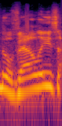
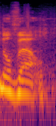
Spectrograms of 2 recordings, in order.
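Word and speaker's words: Nouvelles: glassa here uh they and I call them nolles I I you know what I've been doing this wrong I'm sorry people get angry it's just Noel it's pronounced Noel and i' I I've got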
